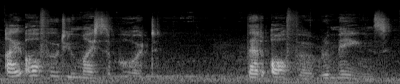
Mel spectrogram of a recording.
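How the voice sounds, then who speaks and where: An actress playing a grave, wise witch who speaks in a solemn, cryptic, measured manner in a video game. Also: deep voice, lively intonation. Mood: firm, consoling. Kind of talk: dramatic video game acting. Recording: dramatic music behind the voice.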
